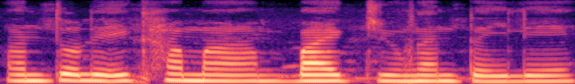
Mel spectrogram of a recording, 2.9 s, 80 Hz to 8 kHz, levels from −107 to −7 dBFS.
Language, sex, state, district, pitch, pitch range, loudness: Wancho, female, Arunachal Pradesh, Longding, 200 Hz, 195-210 Hz, -18 LUFS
